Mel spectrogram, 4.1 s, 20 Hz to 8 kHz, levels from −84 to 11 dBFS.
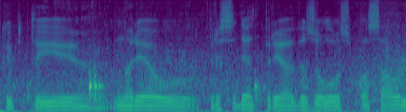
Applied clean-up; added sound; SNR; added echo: none; Waves, surf; 5 dB; none.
